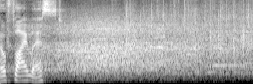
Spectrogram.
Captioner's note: laughter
